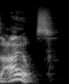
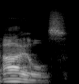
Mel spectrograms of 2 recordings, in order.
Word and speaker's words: Isles: The S in isles is silent.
